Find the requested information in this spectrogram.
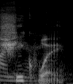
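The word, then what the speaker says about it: Xueyi: What's going on Shikwe. That's how you pronounce it.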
